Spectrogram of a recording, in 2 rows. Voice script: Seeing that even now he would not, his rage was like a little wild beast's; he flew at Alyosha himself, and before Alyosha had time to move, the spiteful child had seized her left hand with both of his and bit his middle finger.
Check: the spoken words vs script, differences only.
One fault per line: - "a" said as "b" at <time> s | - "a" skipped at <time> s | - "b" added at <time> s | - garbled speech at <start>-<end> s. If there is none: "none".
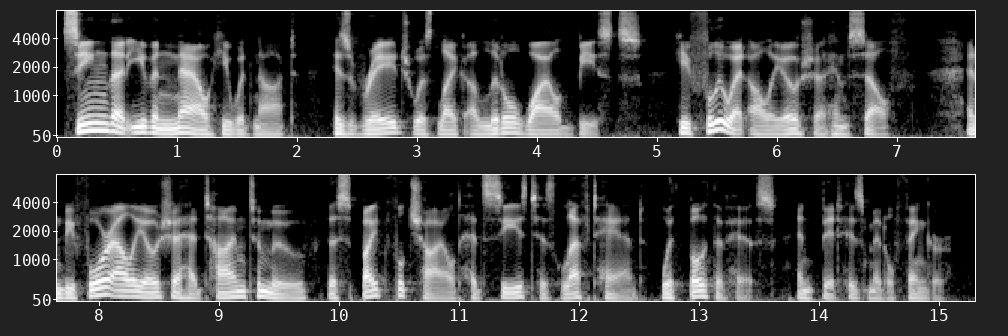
- "her" said as "his" at 11.6 s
